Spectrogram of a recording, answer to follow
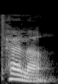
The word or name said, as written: teller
